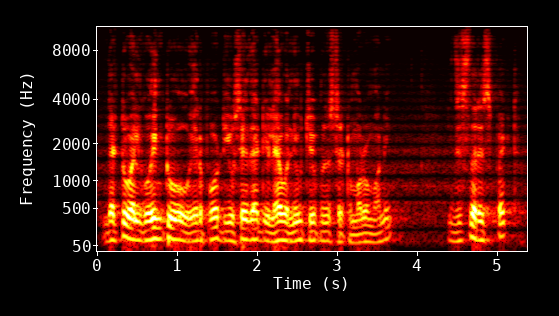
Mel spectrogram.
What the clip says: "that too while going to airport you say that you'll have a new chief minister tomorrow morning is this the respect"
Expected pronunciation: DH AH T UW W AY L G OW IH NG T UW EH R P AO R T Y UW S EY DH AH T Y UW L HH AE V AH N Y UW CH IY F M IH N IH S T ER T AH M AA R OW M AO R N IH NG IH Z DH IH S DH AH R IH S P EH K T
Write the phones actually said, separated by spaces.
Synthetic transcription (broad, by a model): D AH T UW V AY L G OW IH NG T UW EH R P AO R T Y UW S EY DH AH T Y UW L HH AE V AH N Y UW CH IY P M IH N IH S T ER T AH M AA R OW M AO R N IH NG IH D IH S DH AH R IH S P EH K T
